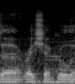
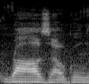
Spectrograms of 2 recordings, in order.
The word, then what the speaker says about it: Ra's al Ghul: Sorry, Ra's al Ghul, as they pronounce it in that show for some reason. Or actually, I think it depends on who you talk to.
